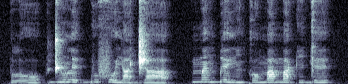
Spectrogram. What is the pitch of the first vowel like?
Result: low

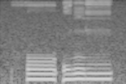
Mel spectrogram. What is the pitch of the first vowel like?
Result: low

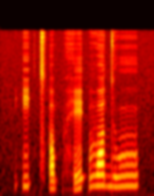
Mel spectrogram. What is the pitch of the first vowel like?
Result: high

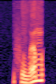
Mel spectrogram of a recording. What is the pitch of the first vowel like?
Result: low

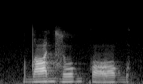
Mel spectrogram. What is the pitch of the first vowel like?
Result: rising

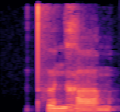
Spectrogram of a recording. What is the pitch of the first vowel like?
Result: rising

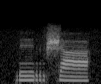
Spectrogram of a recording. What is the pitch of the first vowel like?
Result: low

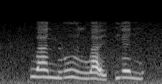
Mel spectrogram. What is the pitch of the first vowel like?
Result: falling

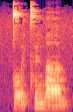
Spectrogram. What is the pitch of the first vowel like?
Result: low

